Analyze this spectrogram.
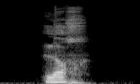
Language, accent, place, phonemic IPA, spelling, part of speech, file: German, Germany, Berlin, /lɔx/, Loch, noun, De-Loch.ogg
- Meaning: 1. hole; perforation 2. hole in the ground; pit 3. gap; bare spot 4. cavity 5. dungeon; underground prison 6. prison; jail 7. apartment, flat or house in a bad condition; dump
